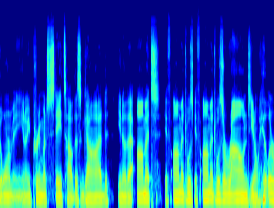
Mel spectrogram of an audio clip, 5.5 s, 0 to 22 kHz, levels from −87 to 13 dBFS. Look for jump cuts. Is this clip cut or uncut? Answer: cut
